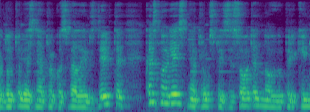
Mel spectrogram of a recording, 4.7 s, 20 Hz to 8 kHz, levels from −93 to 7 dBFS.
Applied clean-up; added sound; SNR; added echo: neural separator model SepFormer DNS4.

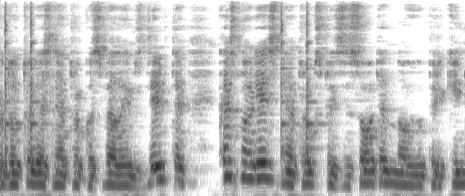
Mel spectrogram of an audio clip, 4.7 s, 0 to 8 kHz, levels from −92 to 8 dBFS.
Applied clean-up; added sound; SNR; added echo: classical method WPE with log-MMSE.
